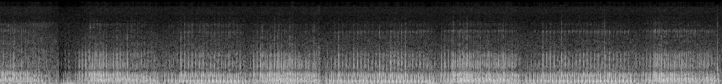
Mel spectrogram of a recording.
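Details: Soothing purr from a domestic cat, deep vibrating rumble in repeated swells roughly every second, close to the microphone with no other animals.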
